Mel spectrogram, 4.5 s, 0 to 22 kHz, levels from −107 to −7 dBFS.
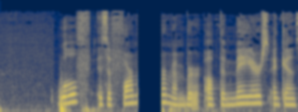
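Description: A rebuffering stall runs from 2.06 to 2.42 s, just after "is a": playback exhausted its downloaded audio and paused until more data arrived. The speech drops to silence for about 0.36 s, then resumes with "member of the", losing nothing but adding time.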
